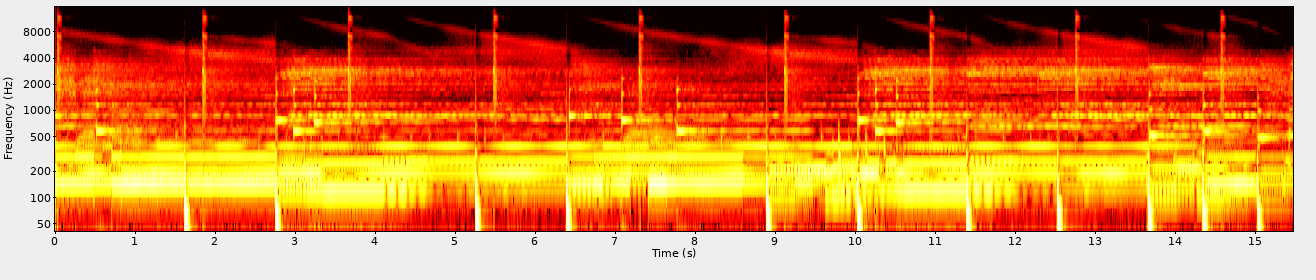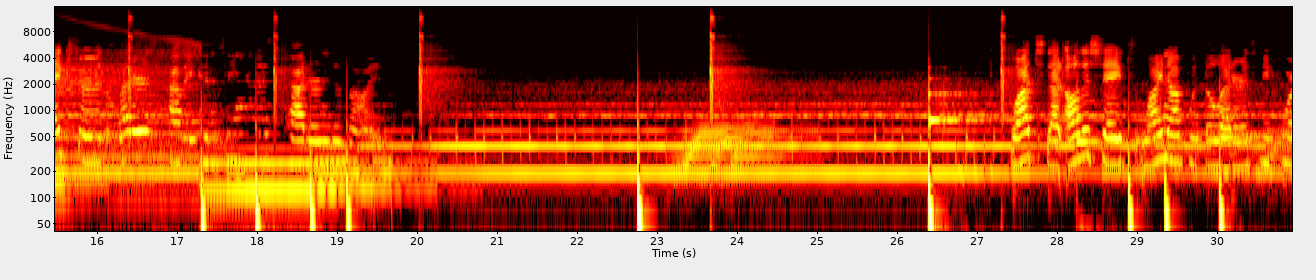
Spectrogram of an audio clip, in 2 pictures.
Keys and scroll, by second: 0.3 space, 1.8 Delete, 2.9 space, 3.5 space, 4.6 Delete, 6.2 space, 9.3 space, 10.2 space, 11.0 space, 13.1 ctrl+z, 17.9 ctrl+z, 19.9 space, 20.6 space, 21.8 space, 22.8 ctrl+c, 30.5 space.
